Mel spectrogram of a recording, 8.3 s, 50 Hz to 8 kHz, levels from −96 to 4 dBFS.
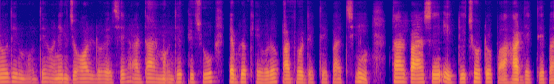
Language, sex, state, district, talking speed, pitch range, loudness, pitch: Bengali, male, Odisha, Malkangiri, 150 wpm, 125-140 Hz, -26 LUFS, 130 Hz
